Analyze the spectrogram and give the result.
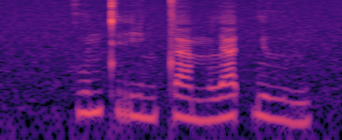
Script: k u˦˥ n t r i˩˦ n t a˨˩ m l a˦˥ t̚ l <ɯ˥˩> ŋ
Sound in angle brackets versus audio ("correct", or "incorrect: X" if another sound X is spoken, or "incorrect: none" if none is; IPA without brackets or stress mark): incorrect: ɯ˨˩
